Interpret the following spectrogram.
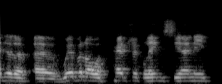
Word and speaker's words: Lencioni: a webinar with Patrick Lencioni or Lynch gionee I think he said pronounces it and and he said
